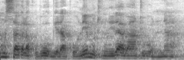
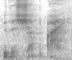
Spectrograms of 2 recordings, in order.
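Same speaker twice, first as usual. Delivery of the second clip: unvoiced whisper of the phrase; 13 dB quieter than usual. Shown as a demonstration. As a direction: hush it like a secret. Repeats phrase as whisper then voiced.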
